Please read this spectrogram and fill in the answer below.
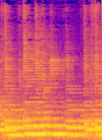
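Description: Acoustic guitar playing a single-note melodic phrase in C with a bluesy flatted third (E-flat), the notes held and changing about every half second.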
